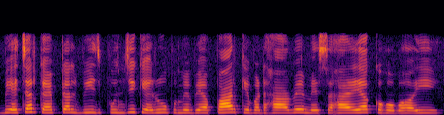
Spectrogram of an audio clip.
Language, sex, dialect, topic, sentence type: Magahi, female, Central/Standard, agriculture, statement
